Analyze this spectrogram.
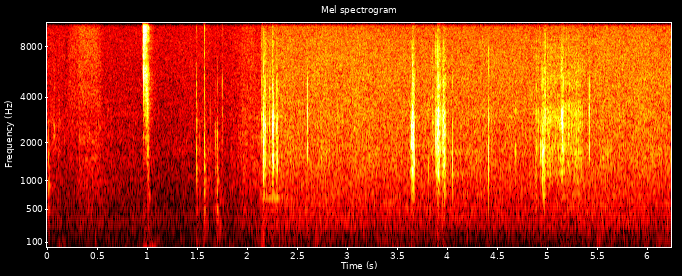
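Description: Keys click softly as someone taps a small device.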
